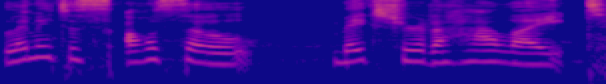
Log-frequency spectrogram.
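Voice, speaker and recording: A woman speaks in an American accent at a fairly slow pace. Her pitch is medium, with ordinary variation. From Texas, Wichita Falls. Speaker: retiring air force chief master sergeant. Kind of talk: retirement speech. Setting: ceremony with audience. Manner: loud.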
